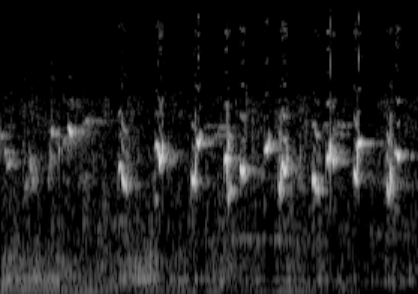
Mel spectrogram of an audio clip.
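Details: Long-running 'ropel panjang' song of a Sooty-headed bulbul, recorded in the morning as a lure to make other bulbuls sing: after a soft start, steady series of bright, slurred whistles with quick upward and downward flicks.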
